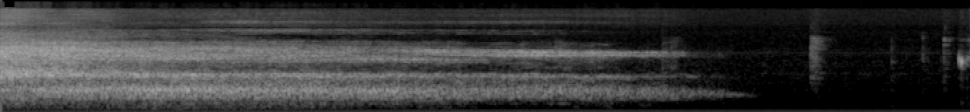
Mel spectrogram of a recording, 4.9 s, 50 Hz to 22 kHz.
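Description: A long, slow exhale out through the mouth during a 4-4-4 box breathing exercise, close and soft, fading out over about four seconds, followed by quiet with a faint click or two.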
